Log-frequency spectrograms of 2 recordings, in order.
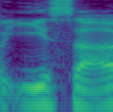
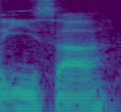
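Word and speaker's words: Esau: You saw it's pronounced E-E-Saw? You are saying it right? Oh, E-Saw. Okay, okay. So not even double E-Saw. Not even the double E's.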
